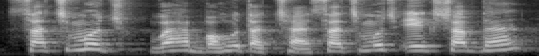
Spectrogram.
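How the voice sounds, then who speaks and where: A man's voice: high-pitched, normal speed. A young man teaching an exam-prep lesson, explaining step by step and often checking in with his students.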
